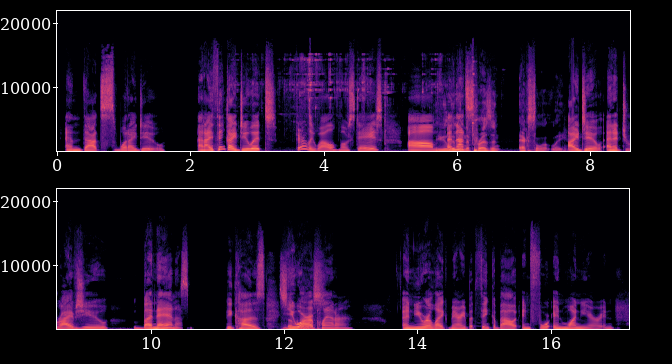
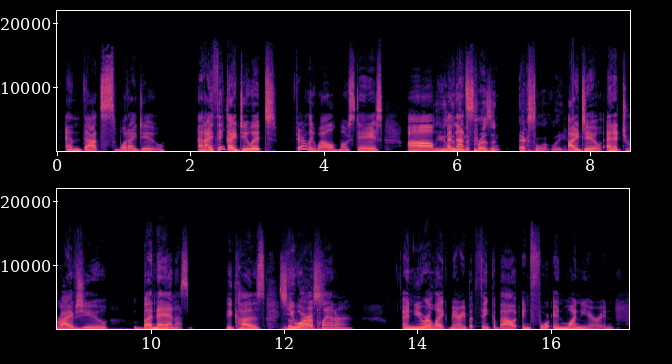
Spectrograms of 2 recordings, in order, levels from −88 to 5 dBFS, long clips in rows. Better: second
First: jangling keys; noticeable; from 3 to 6.5 s; peak 9 dB below the speech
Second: none

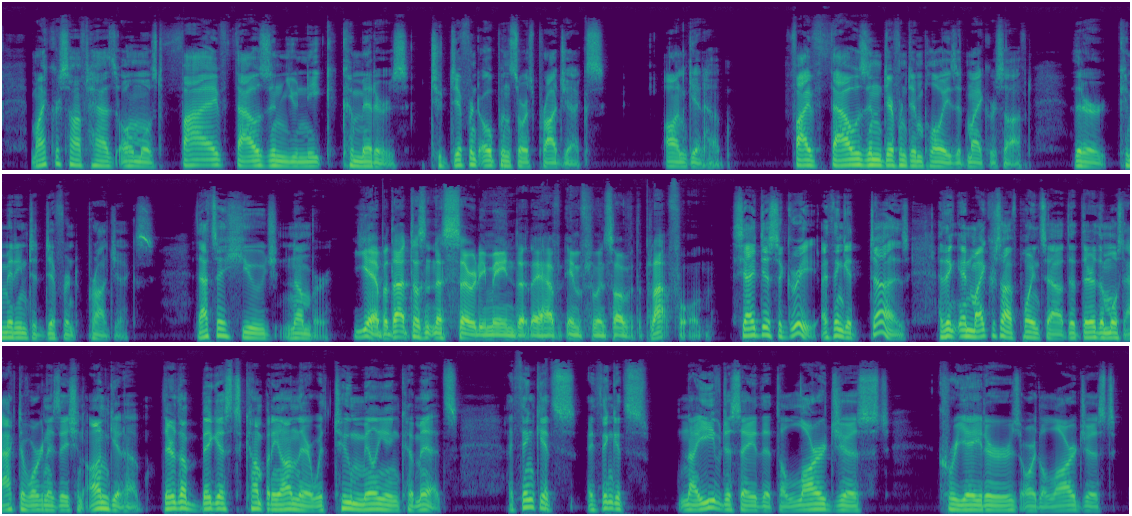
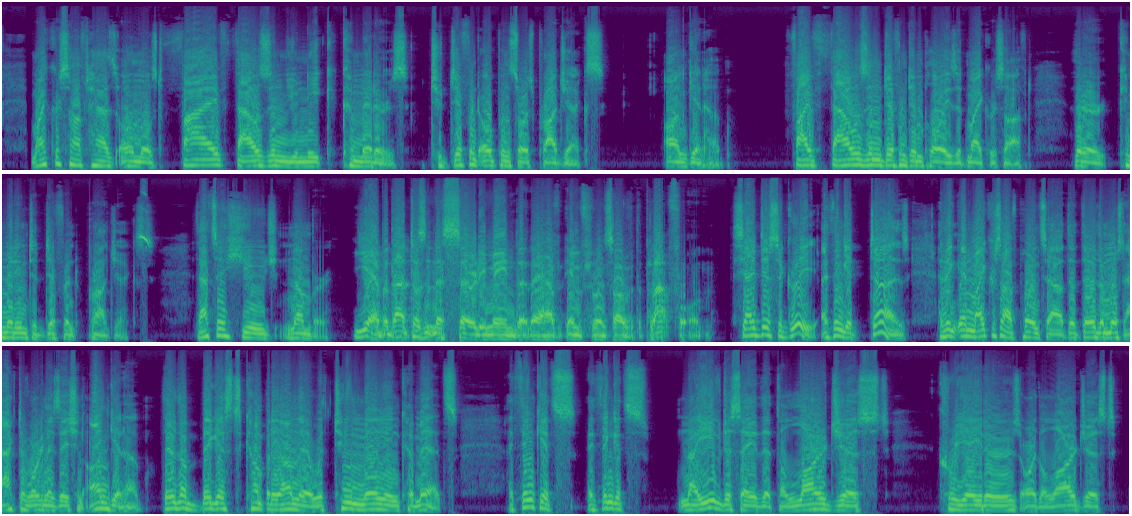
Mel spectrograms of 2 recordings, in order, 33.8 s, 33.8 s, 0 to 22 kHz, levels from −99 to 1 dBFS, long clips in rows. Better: first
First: none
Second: distortion; heavy; 21% of the sound clipped

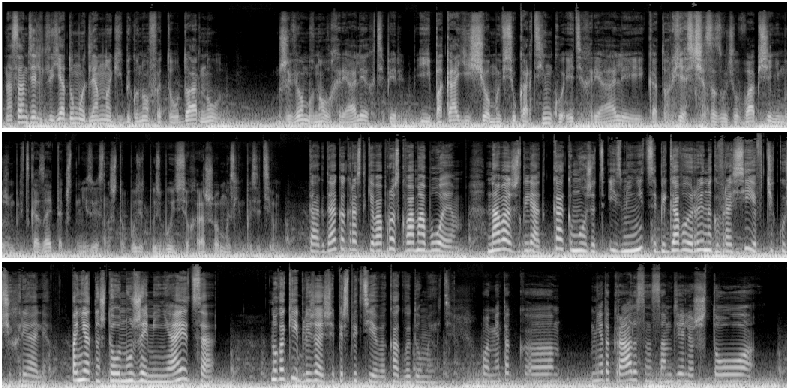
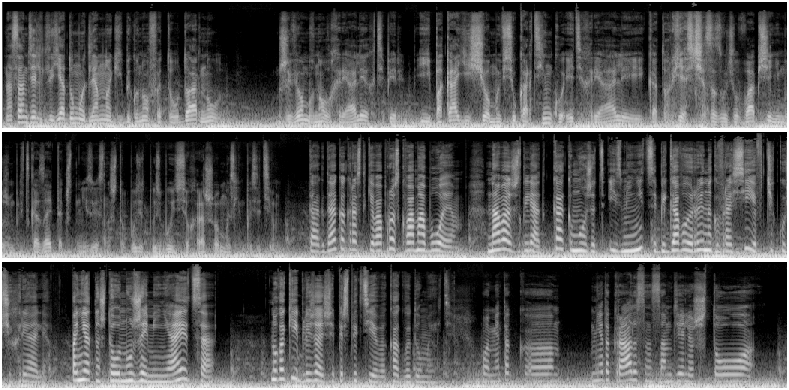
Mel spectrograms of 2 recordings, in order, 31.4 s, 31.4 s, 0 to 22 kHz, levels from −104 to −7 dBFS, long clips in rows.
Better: neither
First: low rumble; noticeable; throughout; 15 dB below the speech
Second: low rumble; noticeable; throughout; 15 dB below the speech

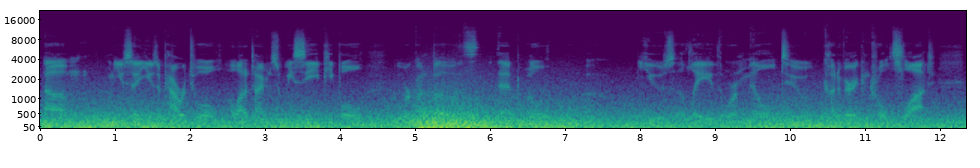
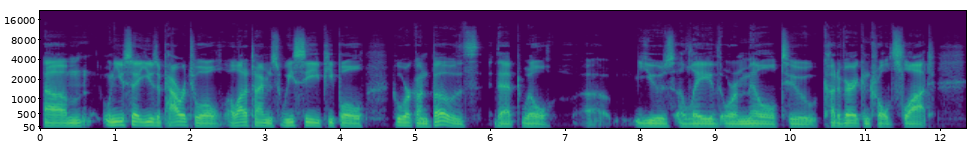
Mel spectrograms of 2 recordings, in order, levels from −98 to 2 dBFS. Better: second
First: wind noise on the microphone; heavy; 4 dB above the speech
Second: none

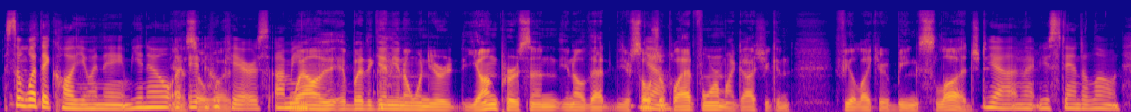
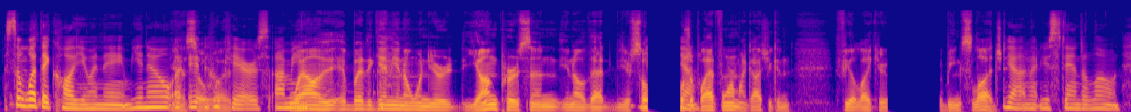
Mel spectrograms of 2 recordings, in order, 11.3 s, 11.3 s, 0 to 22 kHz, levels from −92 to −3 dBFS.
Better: first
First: none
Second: audio freezing; at 6.5 s and at 9 s for 0.5 s

